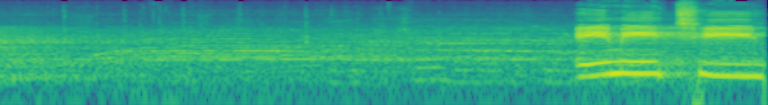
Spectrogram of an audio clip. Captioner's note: audience cheering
